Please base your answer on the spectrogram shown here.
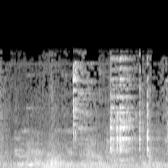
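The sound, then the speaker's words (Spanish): Plate being picked up and passed with salad at a shared meal gives a few light, bright clinks of crockery and cutlery, closely grouped near the end, under faint voices. “Le coge el plato. Le pasa su ensalada.”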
